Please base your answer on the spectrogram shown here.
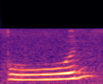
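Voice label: "bun2", Cantonese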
